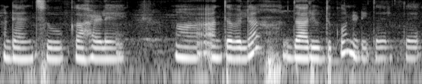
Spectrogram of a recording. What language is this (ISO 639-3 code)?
kan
